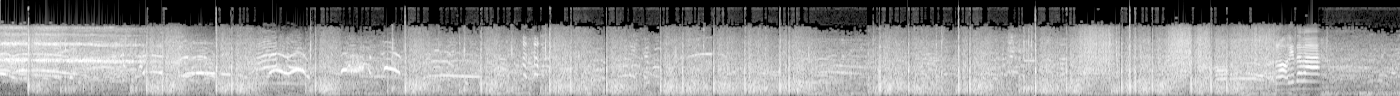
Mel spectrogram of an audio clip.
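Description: Aerial fireworks bursting and crackling overhead in a dense, continuous volley, with people's voices mixed in.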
